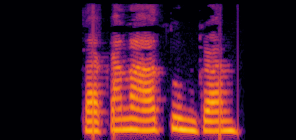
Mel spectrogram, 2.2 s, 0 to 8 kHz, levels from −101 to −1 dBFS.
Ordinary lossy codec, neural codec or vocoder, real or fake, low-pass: MP3, 48 kbps; none; real; 7.2 kHz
